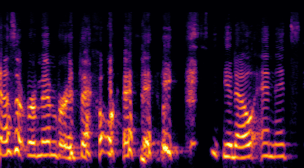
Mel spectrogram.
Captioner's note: laughs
